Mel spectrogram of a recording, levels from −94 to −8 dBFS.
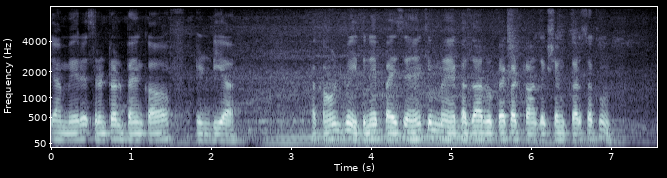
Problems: background sounds at intervals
